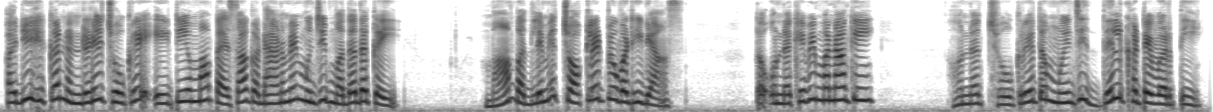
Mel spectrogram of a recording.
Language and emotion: Sindhi, happy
